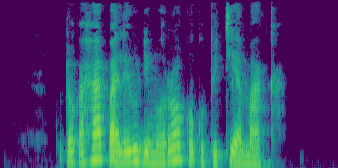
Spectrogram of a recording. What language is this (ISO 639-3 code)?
swa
